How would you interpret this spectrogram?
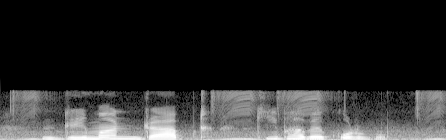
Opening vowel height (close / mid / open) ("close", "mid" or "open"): close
